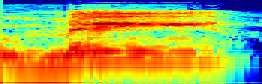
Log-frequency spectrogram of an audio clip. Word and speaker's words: me: But we pronounce this syllable may just like the month, or just like the request, Mother may I.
